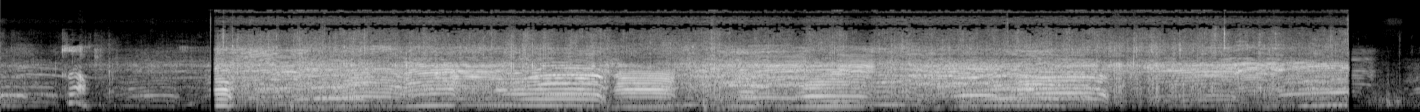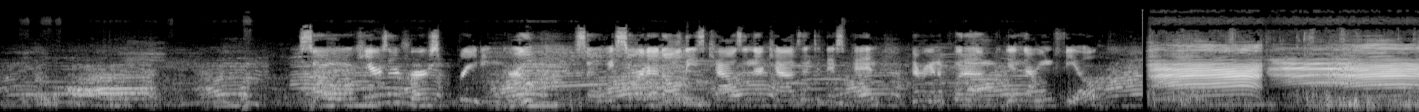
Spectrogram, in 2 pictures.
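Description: A herd of cattle moos and bawls outdoors.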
